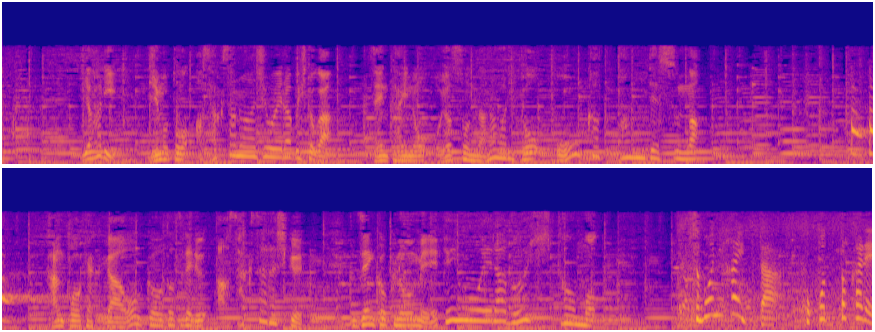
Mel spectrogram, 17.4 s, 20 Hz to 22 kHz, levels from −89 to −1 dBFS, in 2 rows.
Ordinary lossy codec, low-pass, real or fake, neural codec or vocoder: MP3, 32 kbps; 7.2 kHz; real; none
